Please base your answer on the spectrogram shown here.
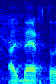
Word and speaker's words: Alberto: Yeah, the pronunciation is correct. Alberto is correct.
